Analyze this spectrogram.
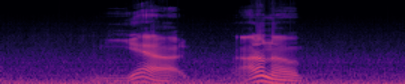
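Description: A younger man answers in a low voice, close by.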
